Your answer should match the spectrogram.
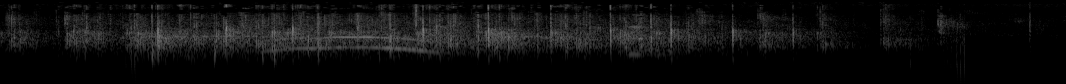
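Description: A church audience claps their hands together to welcome a man coming up to make an announcement. The applause is dense, steady and full, holding at an even level for the whole stretch.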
